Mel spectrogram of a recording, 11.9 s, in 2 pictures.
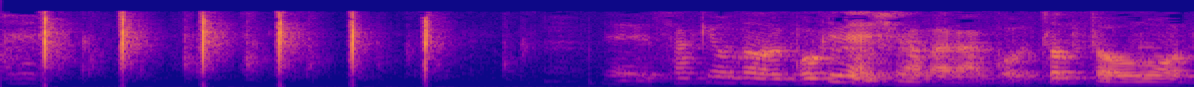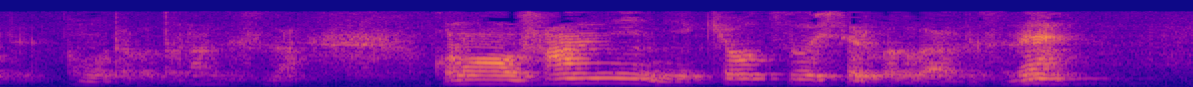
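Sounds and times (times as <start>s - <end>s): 
hands clapping in celebration: 0.0s - 2.7s
speech: 3.4s - 11.4s.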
